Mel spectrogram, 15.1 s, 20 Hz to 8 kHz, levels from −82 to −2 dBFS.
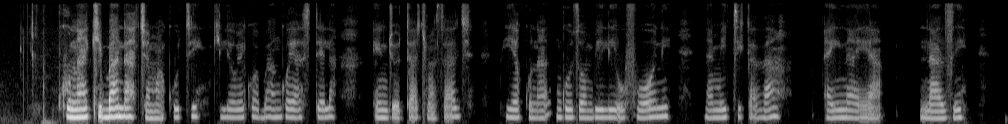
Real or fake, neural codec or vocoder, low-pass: real; none; 7.2 kHz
